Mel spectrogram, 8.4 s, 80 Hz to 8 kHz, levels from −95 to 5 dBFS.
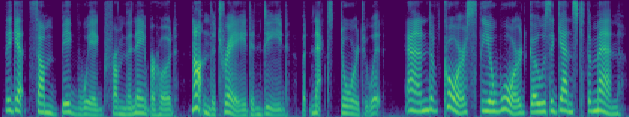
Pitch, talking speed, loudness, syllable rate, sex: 190 Hz, 180 wpm, -21 LUFS, 4.4 syllables/s, female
